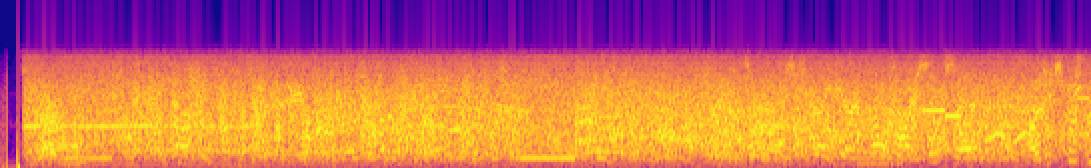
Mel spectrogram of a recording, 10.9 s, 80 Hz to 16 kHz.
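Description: CB radio receiver on channel 40 lower sideband: a steady wash of band static with faint, garbled, overlapping sideband voices and a few brief whistle tones. The calling station is too weak to pull in through the noise and crowded channel. It opens with a click as the transmitter unkeys.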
